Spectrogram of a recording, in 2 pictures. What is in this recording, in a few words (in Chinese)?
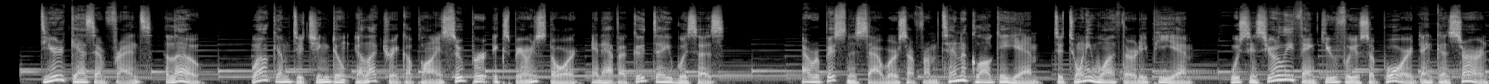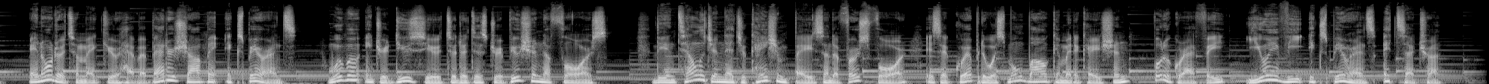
英文专题温馨提示类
